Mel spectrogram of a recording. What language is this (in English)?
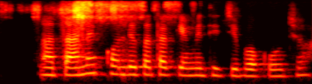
Odia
